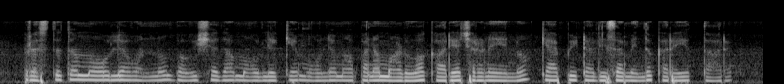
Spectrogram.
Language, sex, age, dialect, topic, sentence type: Kannada, female, 51-55, Mysore Kannada, banking, statement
